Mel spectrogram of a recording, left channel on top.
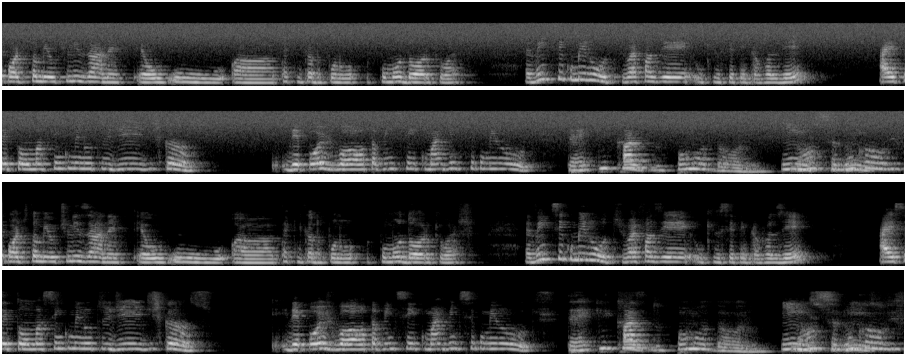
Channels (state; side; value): noise; left; hiss, 12 dB below the sound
